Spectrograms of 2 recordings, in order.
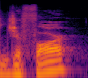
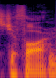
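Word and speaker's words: Jaafar: I think his name is pronounced Jafar. – Yeah, it's Jafar.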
